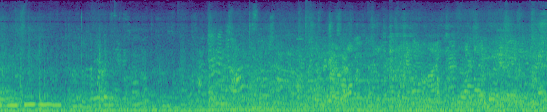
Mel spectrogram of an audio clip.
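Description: Shoppers murmur and chatter in a busy, echoing indoor space.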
